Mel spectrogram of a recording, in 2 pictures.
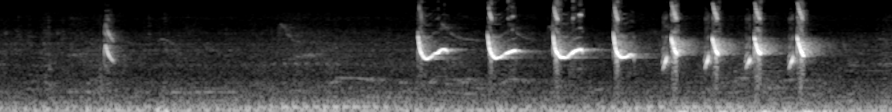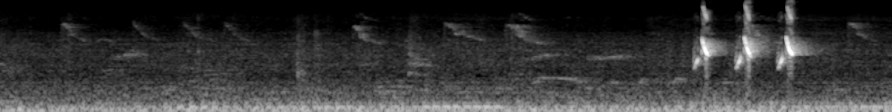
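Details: Male olive-backed tailorbird calling a female: a single chirp, then a fast tumbling run of about eight high sharp notes, a pause with faint twitters, and a closing trio of chirps.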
